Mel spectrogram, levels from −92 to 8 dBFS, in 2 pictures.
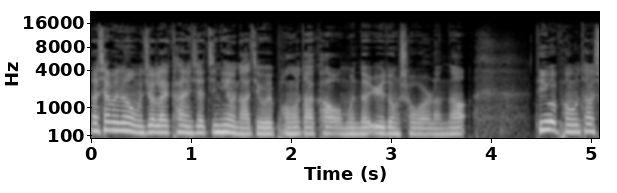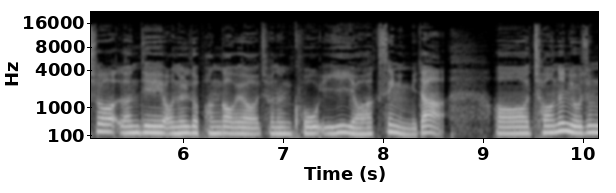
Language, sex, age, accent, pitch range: Korean, male, 20-39, native, 150-190 Hz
